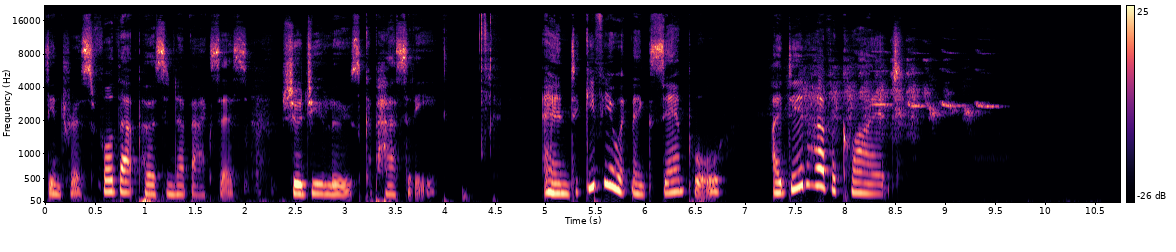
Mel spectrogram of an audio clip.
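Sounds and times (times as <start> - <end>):
speech: 0.0 - 8.8
birds chirping: 7.3 - 9.7.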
